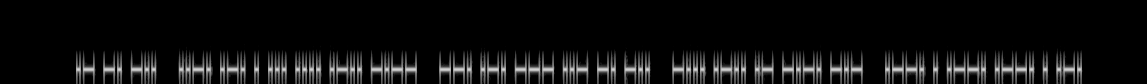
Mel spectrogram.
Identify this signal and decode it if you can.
Morse code, heard as a keyed tone, about 34 wpm, 700 Hz. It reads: AND FRESHLY GROUND BLACK PEPPER
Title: Sets of 5 Words Encore 35wpm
